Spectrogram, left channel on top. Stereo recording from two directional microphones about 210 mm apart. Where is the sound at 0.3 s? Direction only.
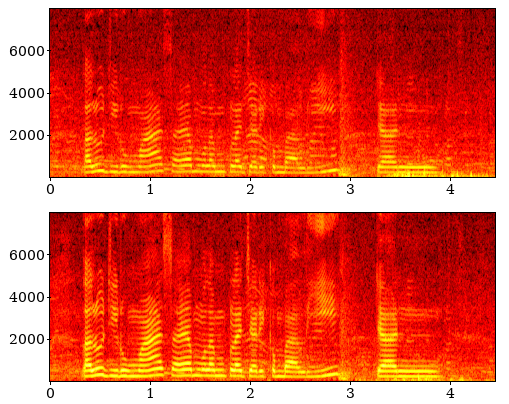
50° right (ahead or behind).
